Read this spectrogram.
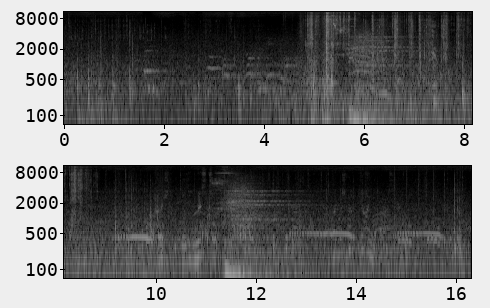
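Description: Quick footsteps patter and scrape across roof tiles.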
